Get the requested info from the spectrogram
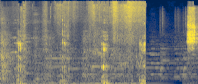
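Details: Farm pig grunting: short, low, rough grunts repeated at uneven intervals of under a second, over steady background music, ending in a brief quiet gap and a final burst of sound.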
